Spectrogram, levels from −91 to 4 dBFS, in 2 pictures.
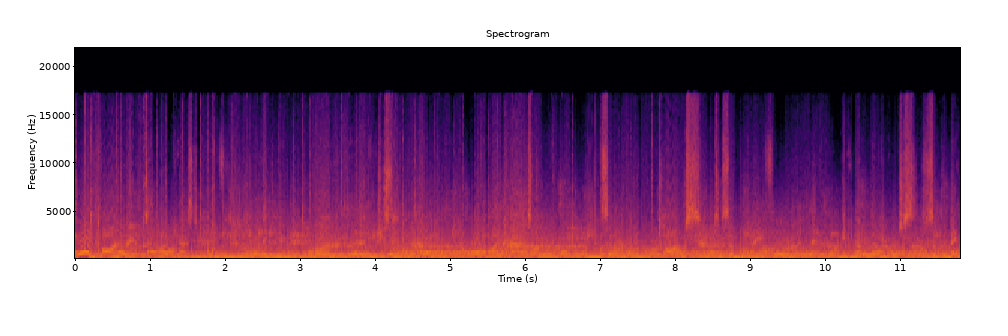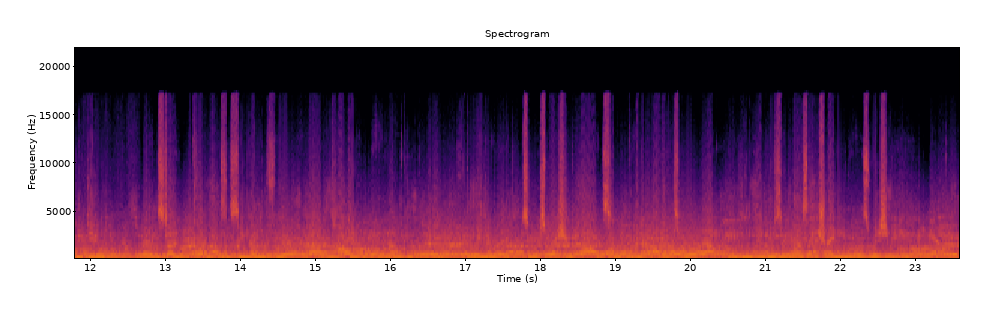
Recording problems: distortion; heavy; 6 dB below the speech
murmuring crowd; very loud; throughout; 1 dB above the speech

